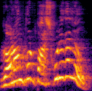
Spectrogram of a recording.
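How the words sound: It sounds surprised with little happiness. The passing was unexpected but not especially welcome. "এখানে কিন্তু এতটা আনন্দ নেই, কিন্তু এখানেও অবাক।"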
